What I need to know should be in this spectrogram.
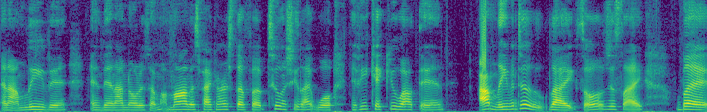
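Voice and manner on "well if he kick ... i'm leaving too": normal talking voice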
